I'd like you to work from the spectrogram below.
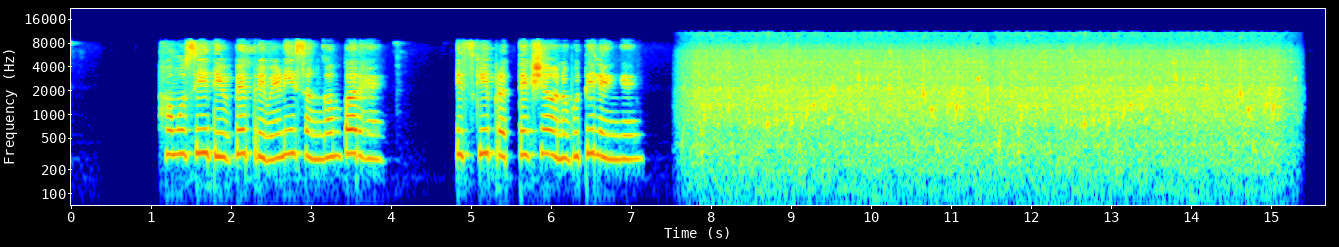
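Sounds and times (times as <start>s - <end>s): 
speech: 1.2s - 4.0s, 4.8s - 7.8s
murmuring flow of Ganges river water at the Triveni Sangam in Prayagraj: 7.6s - 15.4s.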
